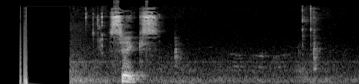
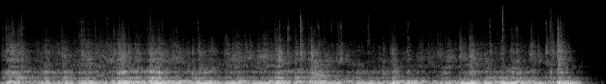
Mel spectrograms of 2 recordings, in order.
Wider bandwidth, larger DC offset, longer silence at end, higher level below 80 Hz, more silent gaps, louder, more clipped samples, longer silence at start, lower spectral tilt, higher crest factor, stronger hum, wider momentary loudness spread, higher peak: first, 17 kHz vs 8.2 kHz; neither; first, 0.45 s vs 0.25 s; second, -40 dBFS vs -22 dBFS; neither; first, -10 LUFS vs -24 LUFS; first, 0.1% vs under 0.1%; first, 0.25 s vs 0 s; second, -2.5 dB/octave vs -8 dB/octave; about the same, 18 dB vs 16 dB; neither; first, 22 LU vs 7 LU; first, 0 dBFS vs -6 dBFS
